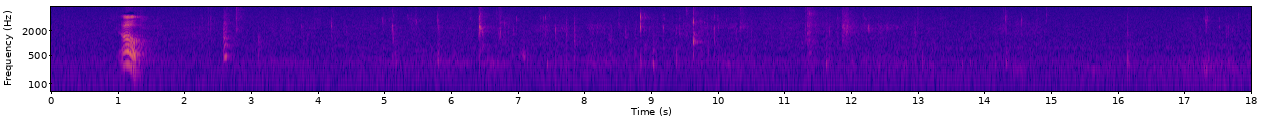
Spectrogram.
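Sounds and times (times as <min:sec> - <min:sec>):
wet mouth clicks chewing jelly: 0:02.2 - 0:10.5.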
